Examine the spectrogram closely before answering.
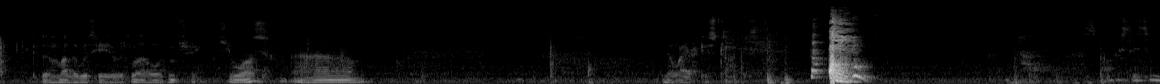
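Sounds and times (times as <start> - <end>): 
speech: 0.5 - 3.8, 6.7 - 8.8, 11.3 - 11.5
person sneezing: 8.1 - 8.7.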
